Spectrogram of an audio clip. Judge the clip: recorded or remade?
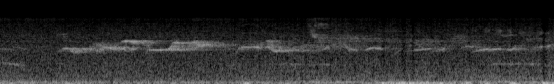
remade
